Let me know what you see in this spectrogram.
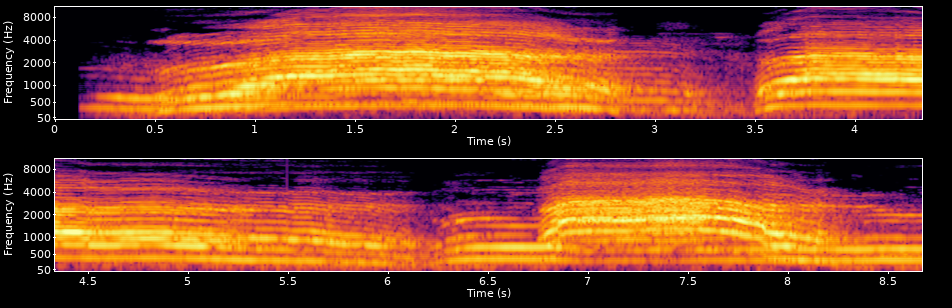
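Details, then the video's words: Cats fighting, giving three long drawn-out yowls of about three seconds each, rising then falling in pitch with rich harmonics, the last one higher and harsher. "Cats Fighting With Sound"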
